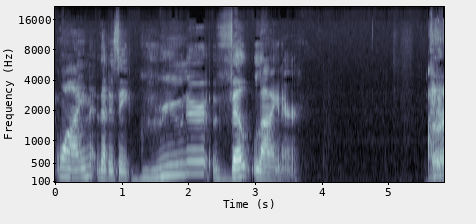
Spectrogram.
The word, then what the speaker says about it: Veltliner: That's why I think it's pronounced Veltliner. You have to say it Actually, like did that. you Google it, or did you just want me to say it like that? Veltliner.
